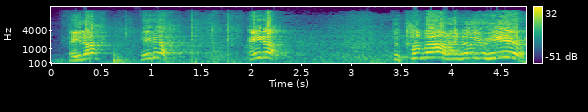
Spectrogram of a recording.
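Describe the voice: In a put-on character voice with a bright, sharp tone, someone speaks at a fairly slow pace with ordinary pitch variation. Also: man, extremely high pitch for a man.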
